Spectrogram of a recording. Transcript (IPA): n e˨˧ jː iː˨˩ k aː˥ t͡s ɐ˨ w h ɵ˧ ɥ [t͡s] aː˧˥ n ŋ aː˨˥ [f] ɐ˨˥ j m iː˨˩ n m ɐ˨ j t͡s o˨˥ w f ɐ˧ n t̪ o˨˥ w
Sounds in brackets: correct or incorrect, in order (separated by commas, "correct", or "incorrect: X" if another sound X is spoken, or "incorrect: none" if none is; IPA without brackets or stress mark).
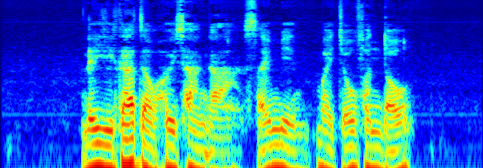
incorrect: t͡sʰ, incorrect: s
